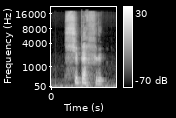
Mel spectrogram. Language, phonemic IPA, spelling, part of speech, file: French, /sy.pɛʁ.fly/, superflu, adjective, LL-Q150 (fra)-superflu.wav
- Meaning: superfluous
